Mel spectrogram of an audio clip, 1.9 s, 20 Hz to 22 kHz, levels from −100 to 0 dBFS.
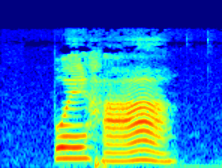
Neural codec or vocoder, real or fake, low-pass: none; real; 10.8 kHz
